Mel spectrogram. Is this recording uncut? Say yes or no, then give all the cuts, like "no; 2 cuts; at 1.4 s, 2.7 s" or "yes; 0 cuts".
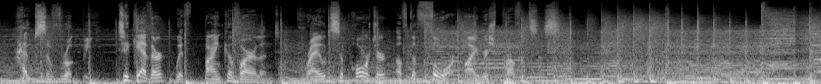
yes; 0 cuts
